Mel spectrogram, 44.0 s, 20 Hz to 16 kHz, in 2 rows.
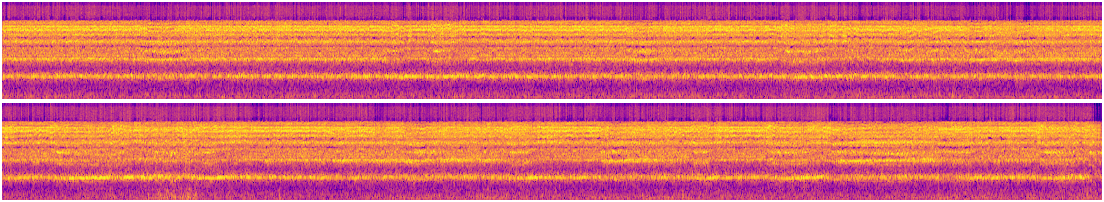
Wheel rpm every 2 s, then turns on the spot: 230, 230, 230, 230, 230, 230, 230, 230, 230, 230, 230, 220, 230, 230, 230, 230, 230, 230, 230, 220, 220, 210.
none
